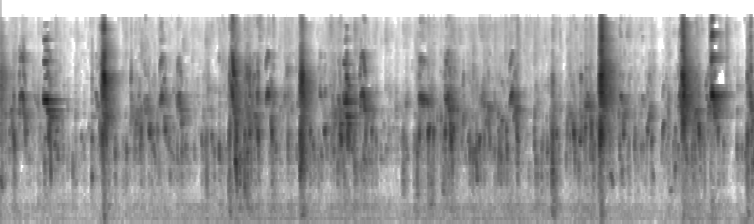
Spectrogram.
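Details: Caged pet budgie chatting with its reflection in a mirror: a steady stream of thin, scratchy twitters and short whistles, broken by brief louder squeaks.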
